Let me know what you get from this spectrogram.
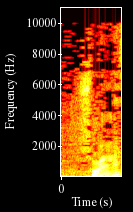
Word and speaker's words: Shoah: Shoah se escreve com SH e com H mudo no final.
